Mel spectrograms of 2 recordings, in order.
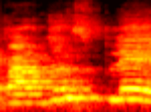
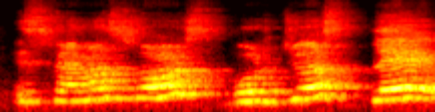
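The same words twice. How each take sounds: First: Said in the usual way. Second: Slow dictation. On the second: Shown as a demonstration. Teacher dictating to class.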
